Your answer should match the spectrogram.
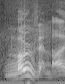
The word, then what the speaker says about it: Movember: charity called movember and no i didn't just mispronounce november movember is the month that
